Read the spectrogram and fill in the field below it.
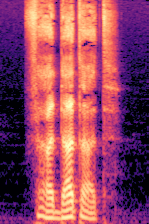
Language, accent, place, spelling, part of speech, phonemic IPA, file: German, Germany, Berlin, verdattert, verb / adjective, /fɛɐ̯ˈdatɐt/, De-verdattert.ogg
- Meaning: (verb) past participle of verdattern; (adjective) stunned, dazed, befuddled, flabbergasted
